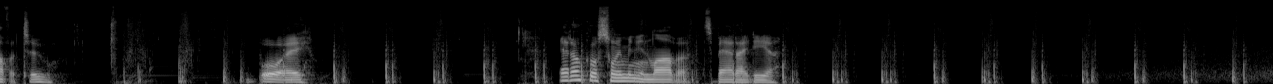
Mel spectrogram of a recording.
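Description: Footsteps tap on stone at a quick, steady pace.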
